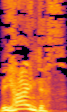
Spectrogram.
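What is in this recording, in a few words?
watch out behind, voice, male; Left 4 Dead 2; coach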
